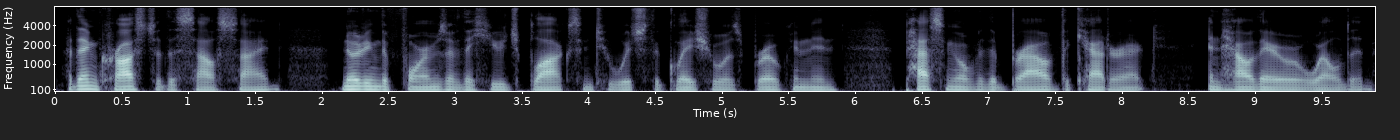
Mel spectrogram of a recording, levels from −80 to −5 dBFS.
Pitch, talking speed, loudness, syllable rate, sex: 95 Hz, 200 wpm, -24 LUFS, 5.2 syllables/s, male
